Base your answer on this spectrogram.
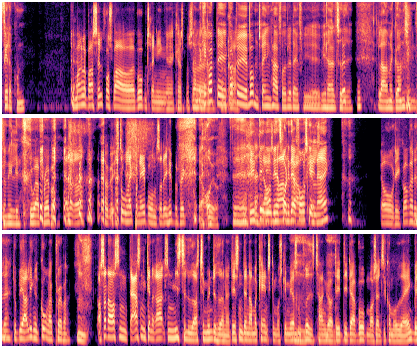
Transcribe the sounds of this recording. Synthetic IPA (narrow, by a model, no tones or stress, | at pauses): fe̝d̥ɒkʰunə | d̥umɑ̈ŋlɐb̥ɑːselfɒːsʋɑ̰̈ːɒʋɔ̰ːb̥̚n̩t͡sʰʁɛːne̝ŋkʰæsb̥ɐsmmekʰæɡ̥ɒ̽d̥ɡ̥ɒ̥̽øʋɔ̰ːb̥n̩t͡sʰʁɛːne̝ŋɦɑ̈jafɔ̽ːð̞̩ˠle̝ɾ̥ɛ̰fɒd̥ḭːøʋiɦɑ̈æl̰t͡sʰið̰ˠ | lɑ̈ːðˠmeɡ̥ɒ̽nsminfæmil̰jəd̥uæɐʁeb̥ɐæləʁɛːð̩ˠsd̥o̰ːlneɡ̥̚pʰɒ̽nɛːb̥o̝ːn̩sɒdeæhḛːl̥pʰɐfeɡ̥̚d̥oo̥ | jat͡sʰːo̰ːd̥edæɐffɒːsɡ̥eln̩æɐeɡ̥ | joʊd̥e̝kʰæɡ̥ɒd̥ʋæːɐd̥e̝dæd̥ub̥liɐɑ̈ld̥ʁiiɡ̥o̝̰ːnɒ̽ɡ̥̚pʰʁeb̥ɐʔɒ̽sɒɐɾɑɒsːɒ̽nd̥ɑ̈æɐsɒ̽nɡ̥enəʁɑ̈l̰d̥sɒ̽n̩mist͡sʰe̝lið̞̰ˠɒ̽st͡sʰe̝lmønd̥iheð̰ˠɐnəd̥e̝æɐsɔ̽n̩d̥enɑ̈məʁikʰɛ̰ːnsɡ̥əmɒ̽sɡ̥e̝̰ːme̝ːɐsɒ̽n̩fʁihḛst͡sʰɑ̈ŋɡ̥əɒ̽d̥e̝d̥ed̥æɐʋɔ̰ːb̥m̩ɒsæl̰t͡sʰið̩ˠkɒ̽m̰ɐuð̰ˠɛe̝ɡ̥ʋe̝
